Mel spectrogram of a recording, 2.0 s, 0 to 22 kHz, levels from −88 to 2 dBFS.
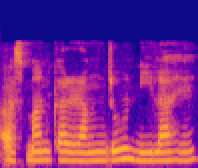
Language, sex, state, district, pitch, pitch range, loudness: Hindi, female, Arunachal Pradesh, Longding, 205 Hz, 195-210 Hz, -17 LUFS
